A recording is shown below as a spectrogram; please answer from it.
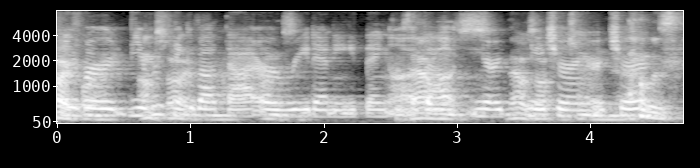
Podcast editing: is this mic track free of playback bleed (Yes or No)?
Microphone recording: No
